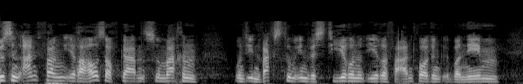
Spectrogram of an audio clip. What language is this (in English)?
German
